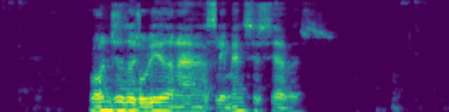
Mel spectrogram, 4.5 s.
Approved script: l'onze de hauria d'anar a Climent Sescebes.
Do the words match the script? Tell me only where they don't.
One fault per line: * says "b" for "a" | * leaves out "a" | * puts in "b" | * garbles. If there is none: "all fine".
all fine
